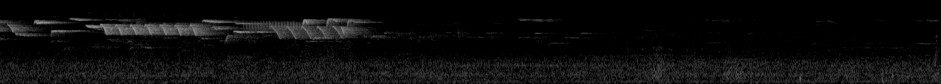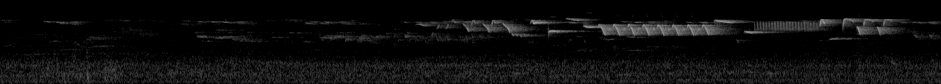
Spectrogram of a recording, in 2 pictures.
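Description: Bird chirping in two bouts of rapid, high, repeated notes, each a few seconds long: one at the start and another from about two-thirds of the way through. Faint hiss fills the gap between them.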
